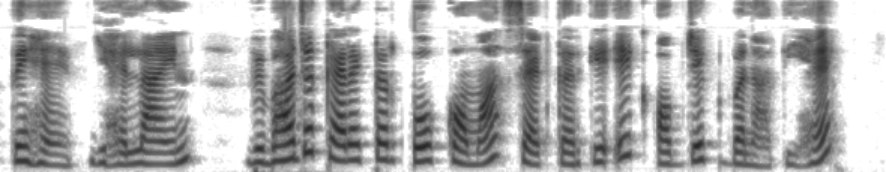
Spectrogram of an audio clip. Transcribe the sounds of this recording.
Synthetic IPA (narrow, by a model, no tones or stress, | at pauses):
t̪eɦɛ̃jɛɦlaːɪn | ʋɪbʱaːd͡ʒəkːɛːɾek̚ʈəɾkokɔːmasɛːʈkɐɾkeʔeːkɔːb̚d͡ʒek̚ʈbɐnaːt̪iɦɛː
